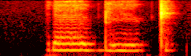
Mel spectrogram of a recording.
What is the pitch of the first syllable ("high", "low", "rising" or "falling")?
high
